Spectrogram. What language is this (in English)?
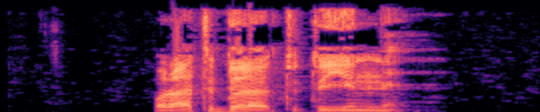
Dagbani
